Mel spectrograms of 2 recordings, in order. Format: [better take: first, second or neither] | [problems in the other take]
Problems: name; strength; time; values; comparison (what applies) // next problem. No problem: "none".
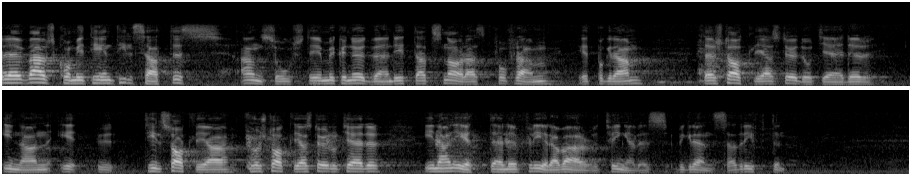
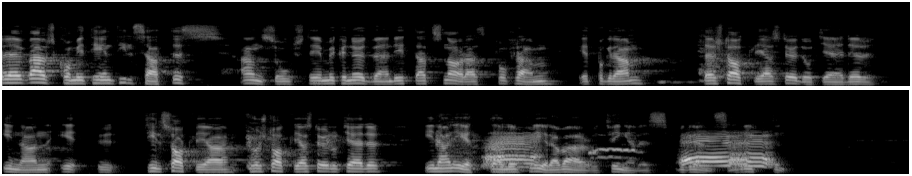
first | noise reduction (classical method log-MMSE)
